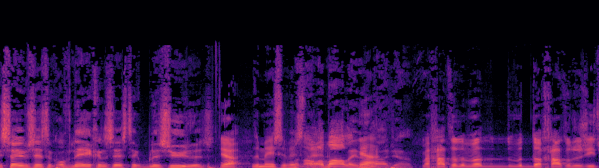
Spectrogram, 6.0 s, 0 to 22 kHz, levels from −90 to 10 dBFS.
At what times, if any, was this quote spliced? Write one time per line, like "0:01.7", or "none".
0:02.5
0:04.1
